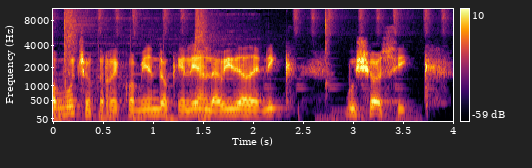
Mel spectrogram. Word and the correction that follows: Vujicic: Creo que se pronuncia así, Nick Bu perdón. Eh, Nick Vujicic eh, fue un, muchacho, un joven que nació con, con, una discapacidad que en este momento no recuerdo qué era.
